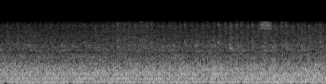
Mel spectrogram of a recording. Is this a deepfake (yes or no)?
no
